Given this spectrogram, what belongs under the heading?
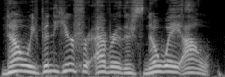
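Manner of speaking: loud, high anguished cry; desperate cry. Acted. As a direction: shout out the hopelessness. Karma cries out in despair.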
